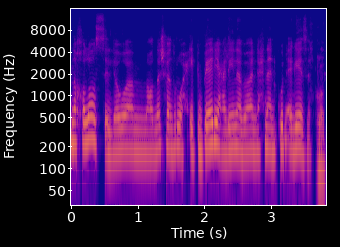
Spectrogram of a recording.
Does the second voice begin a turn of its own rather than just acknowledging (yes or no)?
no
